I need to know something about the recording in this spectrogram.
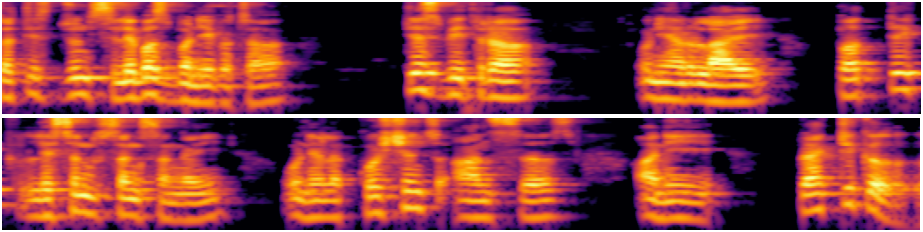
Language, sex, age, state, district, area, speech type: Nepali, male, 60+, West Bengal, Kalimpong, rural, spontaneous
